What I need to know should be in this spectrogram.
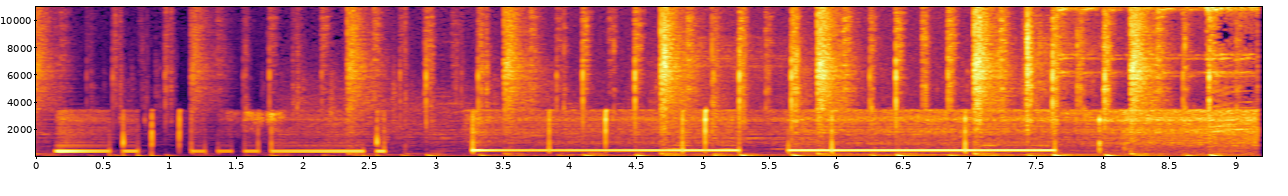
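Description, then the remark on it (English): A rapid series of touch-tone beeps dials a number for a three-way call on the Mojo in the Morning radio show, followed by two long, steady ringback tones with a short gap between them, heard clearly over a phone line with no one speaking. “This morning here, we're going to make a phone call to your boyfriend and his best friend at the same time and see how they talk to each other.”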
